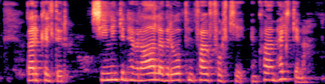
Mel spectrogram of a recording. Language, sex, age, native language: Icelandic, female, 18-19, Icelandic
